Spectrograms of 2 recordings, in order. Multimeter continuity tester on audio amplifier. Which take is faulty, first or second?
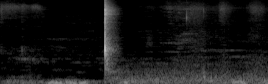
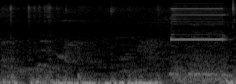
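second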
